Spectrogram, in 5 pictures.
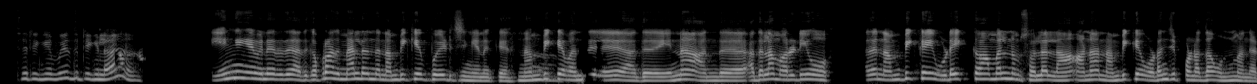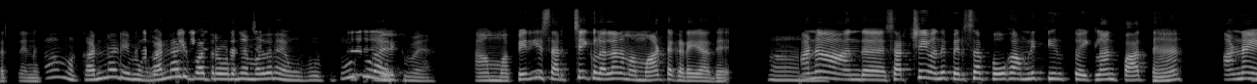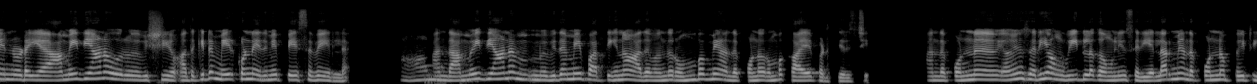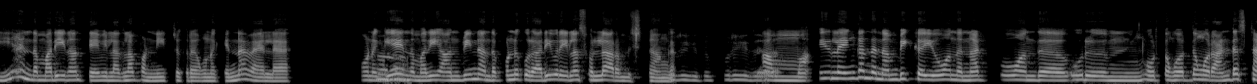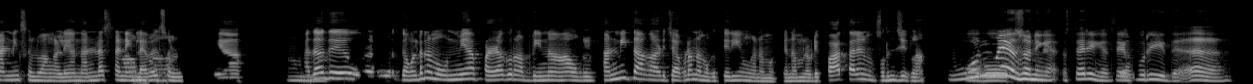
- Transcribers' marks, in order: sad: "அதுக்கப்புறம் அது மேல இருந்த நம்பிக்கையே … அந்த இடத்தில எனக்கு"; other background noise; "ரொம்பவுமே" said as "ரொம்பமே"; unintelligible speech; "பொண்ணையும்" said as "பொண்ணயயும்"; "அப்படின்னு" said as "அன்பீன்னு"; "ஆமா" said as "அம்மா"; in English: "அண்டர்ஸ்டாண்டிங்"; in English: "அண்டர்ஸ்டாண்டிங் லெவல்"; unintelligible speech; tsk; unintelligible speech
- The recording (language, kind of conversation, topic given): Tamil, podcast, நம்பிக்கையை உடைக்காமல் சர்ச்சைகளை தீர்க்க எப்படி செய்கிறீர்கள்?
